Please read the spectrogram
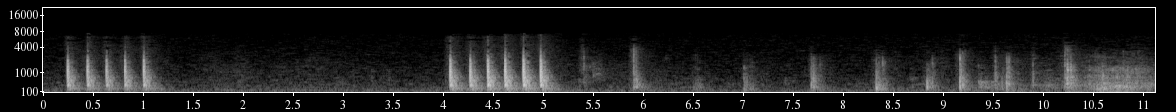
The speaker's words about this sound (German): Vor Nabots Haus bleibt er stehen. Er klopft an die Tür.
